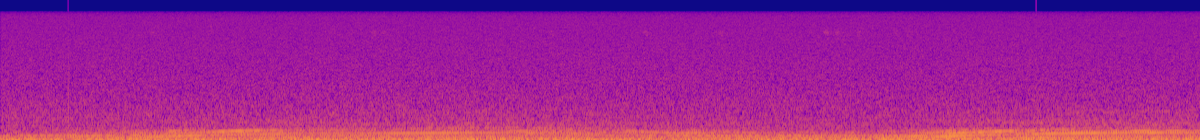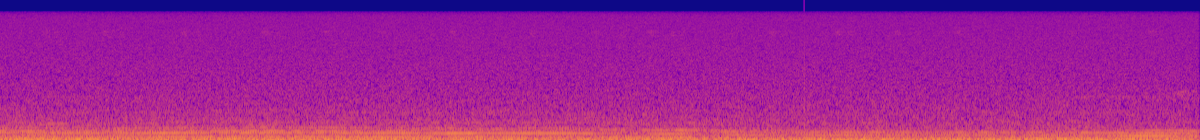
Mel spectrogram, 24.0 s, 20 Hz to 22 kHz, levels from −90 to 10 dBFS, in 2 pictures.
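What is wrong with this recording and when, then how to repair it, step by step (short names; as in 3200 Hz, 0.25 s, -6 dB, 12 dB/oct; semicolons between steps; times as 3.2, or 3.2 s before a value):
0.69 pop
10.37 pop
20.05 pop -10 dBFS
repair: de-click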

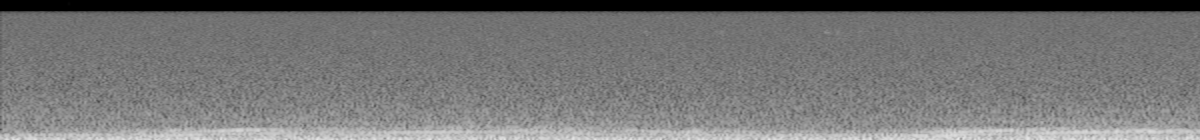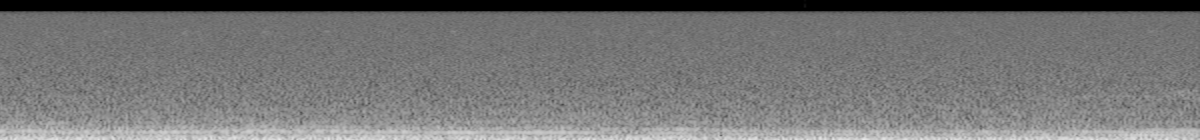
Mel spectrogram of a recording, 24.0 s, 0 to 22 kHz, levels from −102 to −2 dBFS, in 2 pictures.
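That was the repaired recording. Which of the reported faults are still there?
0.69 pop
20.05 pop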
